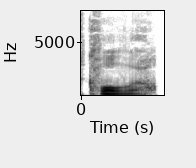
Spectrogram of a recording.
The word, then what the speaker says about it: Cthulhu: The best approximation one can make is collo.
